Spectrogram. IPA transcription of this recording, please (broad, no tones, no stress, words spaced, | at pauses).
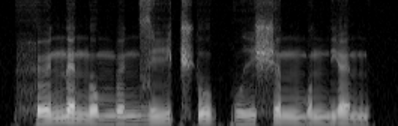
hønɛnomø nzit͡ʃʼu kʷiʃənmonjɛn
